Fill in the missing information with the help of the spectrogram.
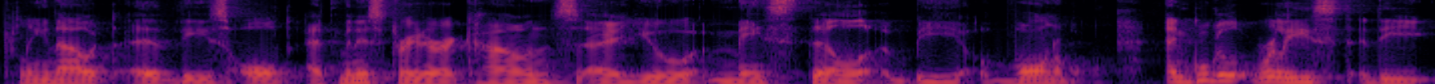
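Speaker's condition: No condition

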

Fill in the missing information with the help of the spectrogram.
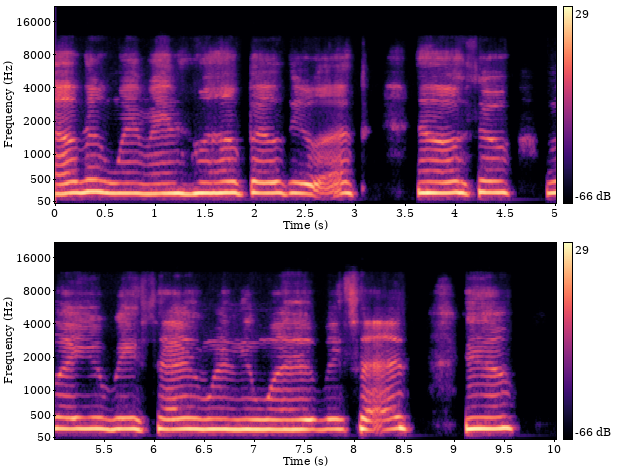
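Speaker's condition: ALS; young woman with ALS

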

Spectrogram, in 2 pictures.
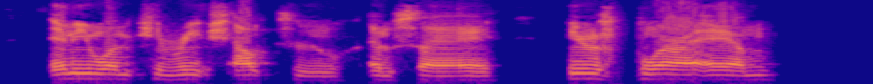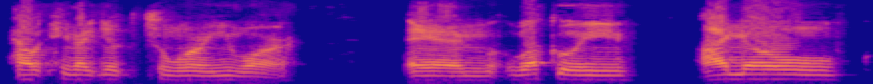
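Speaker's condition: Cleft lip and palate; over 20 operations by age 6

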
